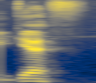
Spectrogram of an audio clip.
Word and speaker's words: GIF: The first word is graphic. It's a hard G. It's a hard G. Oh, Libby, do you say GIF?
